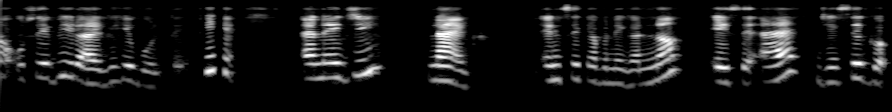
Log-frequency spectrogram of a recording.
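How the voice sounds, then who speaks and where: A woman's voice: high voice, muffled recording. A woman teaching a beginner phonics lesson, spelling out each word letter by letter, repeating it, and answering her own questions. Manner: asks questions then answers them herself. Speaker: English teacher.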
